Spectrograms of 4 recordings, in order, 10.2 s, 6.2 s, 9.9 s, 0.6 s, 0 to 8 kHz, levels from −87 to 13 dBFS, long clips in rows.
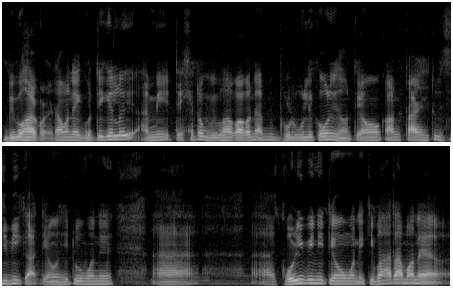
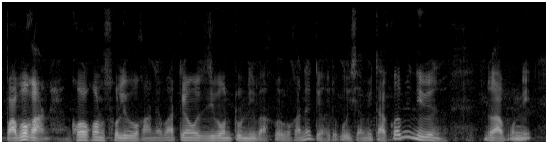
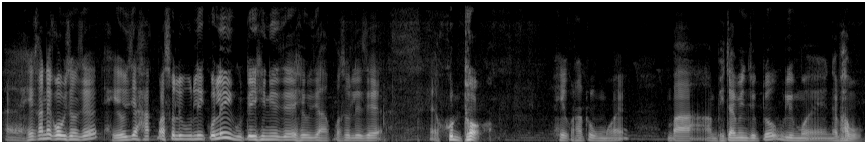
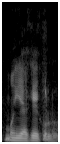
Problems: none marked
